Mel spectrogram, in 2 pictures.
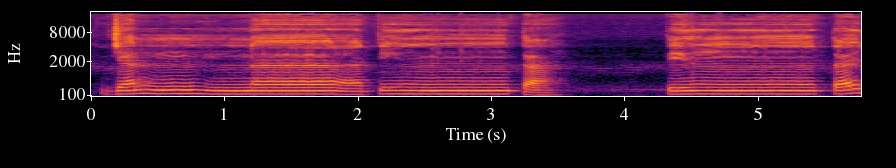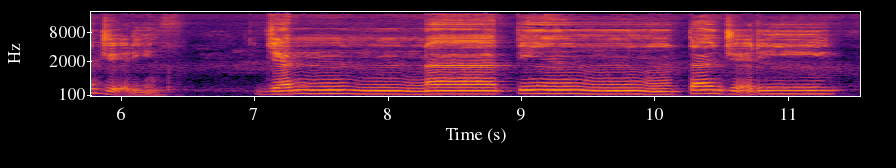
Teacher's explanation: Di antara bunyi tanwin dengan ta ni ada bunyi samar-samar.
